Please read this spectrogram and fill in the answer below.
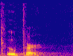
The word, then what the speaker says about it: Cowper: I think of William Cowper, sometimes I mispronounce his name. It's actually pronounced Cooper.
